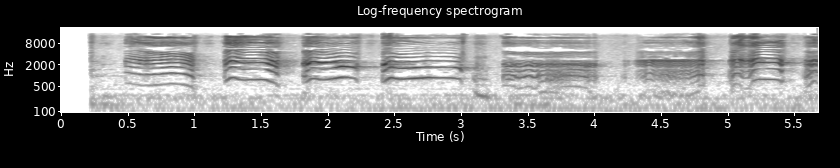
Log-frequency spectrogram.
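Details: Dog vocalizing as if trying to say something to people: about six drawn-out, tonal, arching yowls with rich harmonics, each under a second and separated by brief pauses, the later ones rougher and more nasal, over a steady low hum.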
